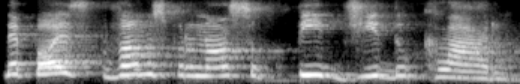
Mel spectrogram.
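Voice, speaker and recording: A woman's voice: sits high, lively intonation, slow pace, slight background noise. A Brazilian woman mentoring couples, explaining her points with acted everyday examples. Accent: Brazilian Portuguese. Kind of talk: teaching a couples workshop. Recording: echoey room, dull lo-fi sound.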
